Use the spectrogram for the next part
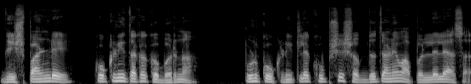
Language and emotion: Goan Konkani, neutral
